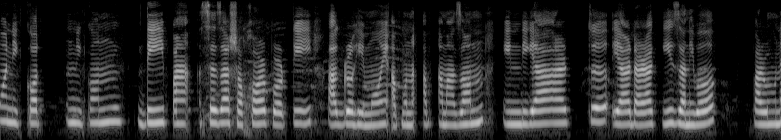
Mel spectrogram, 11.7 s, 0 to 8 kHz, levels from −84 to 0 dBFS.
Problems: none marked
